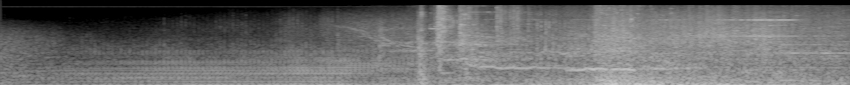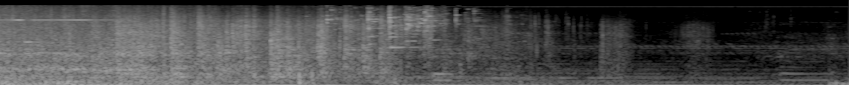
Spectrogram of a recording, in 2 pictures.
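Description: Motorcycle crash sound effects: sharp impacts peaking about three seconds in, then the bike scraping and sliding along asphalt, dying away to near quiet by the end, with film score underneath.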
